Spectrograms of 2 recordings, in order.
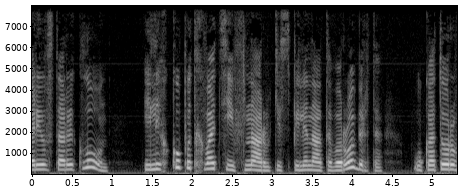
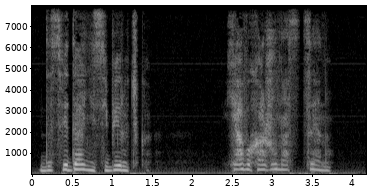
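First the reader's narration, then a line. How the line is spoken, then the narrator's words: Whisper. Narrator (Russian): прошептал Андрюша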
